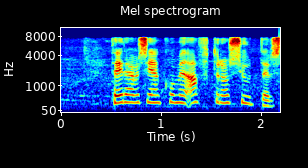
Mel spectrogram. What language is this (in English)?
Icelandic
